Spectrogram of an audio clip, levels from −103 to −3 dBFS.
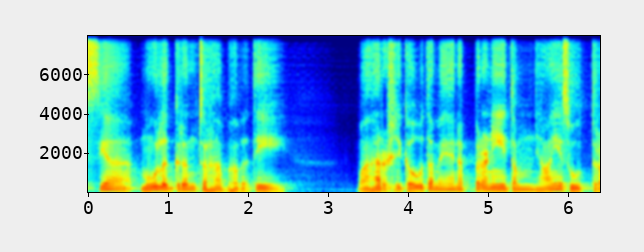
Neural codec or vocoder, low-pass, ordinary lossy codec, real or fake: codec, 16 kHz, about 1 kbps, DyCAST, with the encoder's durations; none; none; fake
